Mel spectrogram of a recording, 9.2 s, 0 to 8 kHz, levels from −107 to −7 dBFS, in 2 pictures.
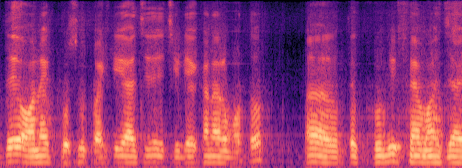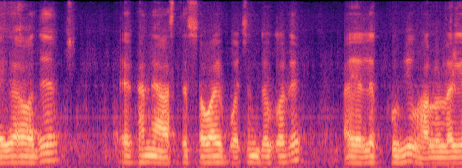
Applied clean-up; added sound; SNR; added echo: neural separator model SepFormer DNS4.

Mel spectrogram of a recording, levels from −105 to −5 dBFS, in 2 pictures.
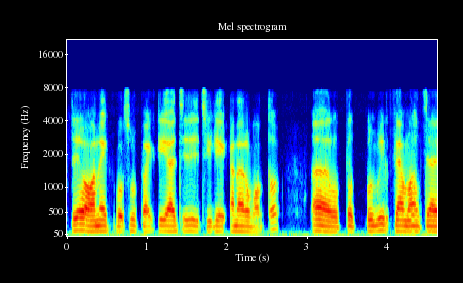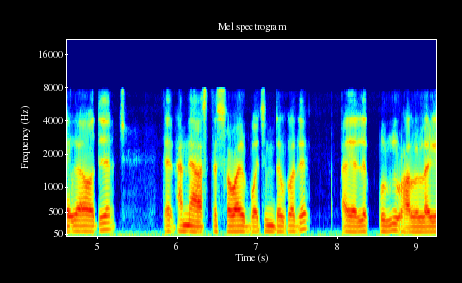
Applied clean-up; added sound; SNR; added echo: neural diffusion model UNIVERSE++.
